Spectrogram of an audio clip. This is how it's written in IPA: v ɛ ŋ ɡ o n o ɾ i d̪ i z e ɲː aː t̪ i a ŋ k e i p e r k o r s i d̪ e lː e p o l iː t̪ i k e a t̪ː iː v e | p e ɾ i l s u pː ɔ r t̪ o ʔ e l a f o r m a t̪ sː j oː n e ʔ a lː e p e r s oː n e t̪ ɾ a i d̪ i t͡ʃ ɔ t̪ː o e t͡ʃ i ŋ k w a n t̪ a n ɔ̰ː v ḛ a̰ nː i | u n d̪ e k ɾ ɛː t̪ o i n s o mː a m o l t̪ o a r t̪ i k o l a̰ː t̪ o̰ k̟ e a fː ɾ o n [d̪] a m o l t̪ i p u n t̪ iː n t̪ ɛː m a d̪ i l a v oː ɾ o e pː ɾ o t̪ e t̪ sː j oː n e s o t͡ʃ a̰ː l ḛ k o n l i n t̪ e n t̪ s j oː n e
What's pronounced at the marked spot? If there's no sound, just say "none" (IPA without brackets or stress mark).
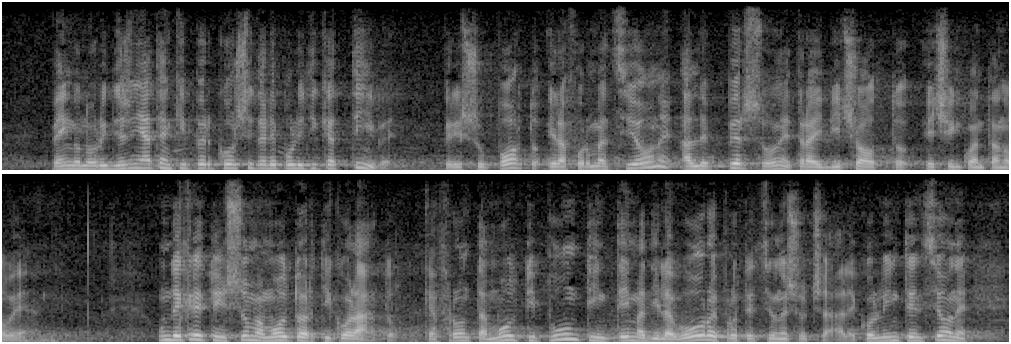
t̪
